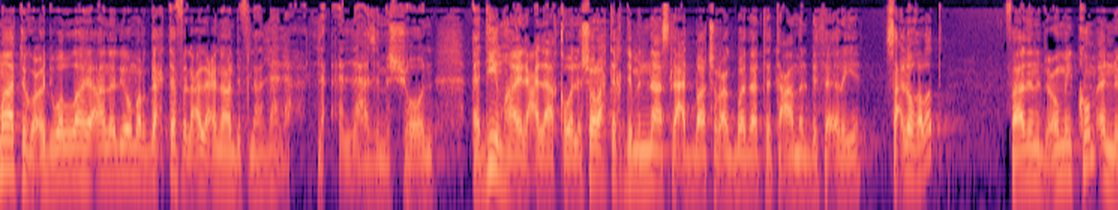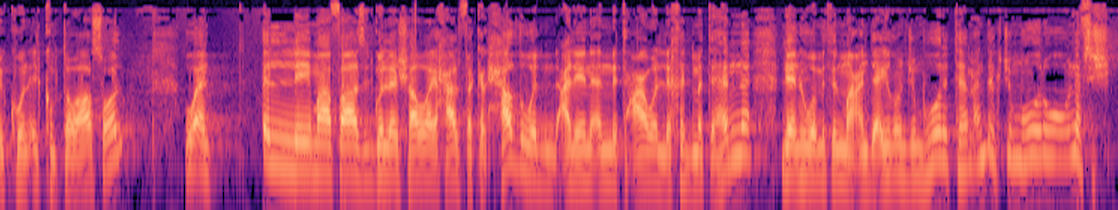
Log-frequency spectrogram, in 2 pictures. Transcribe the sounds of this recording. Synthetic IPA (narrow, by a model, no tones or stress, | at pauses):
mat̪ɪɡʕʊ̰d̪wɑlˤːɑːhjʔanaljoːmʔɑɾˤd̪aħt̪afɪlʕalaʕɪnaːd̪ɪflaːnlala̰ʔ | la̰la̰ːzɪmɪʃːoːnʔad̪iːmhaːjɪlʕa̰laːqɑwalːaʃuɾˤɑːħt̪ɪxd̪ɪmɪnːaːsla̰ʕad̪̚baːt͡ʃɑɾʕʊɡ̚baðat̪ɪt̪ʕa̰ːmalbɪθɪʔɾɪjːa | sˤɑ̰ʕluɣɑlɑt̪ˤ | fahaːðanɪd̪ʕuːmɪnkʊmʔɪnːujakʰuːnʔɪlkʊmt̪ɑwɑːsˤʊl | wʔɪnt̪ | ʔɪlːimafaːzt̪̚ɡuːlːaʔɪnʃaːʔɑlˤːɑːjaħaːlfakɪlħɑðˤːwɪʕa̰leːnaʔanːɪt̪ʕa̰ːwanlixɪd̪mat̪hɪnːalʔenːhʊwːamɪθlmaʕɪnd̪iʔɑjðˤɑnd͡ʒʊmhuːɾt̪ːahamʕɪnd̪akd͡ʒʊmhuːɾwnafsɪʃːi̥ː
